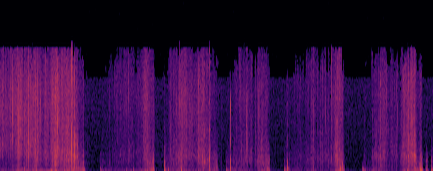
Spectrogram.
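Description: Fingers squeeze the side of a black foam windscreen on a microphone, then a fingertip presses down on the top of the foam. The result is a series of close, muffled, low-heavy crunching and rustling bursts, separated by brief near-silent gaps.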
